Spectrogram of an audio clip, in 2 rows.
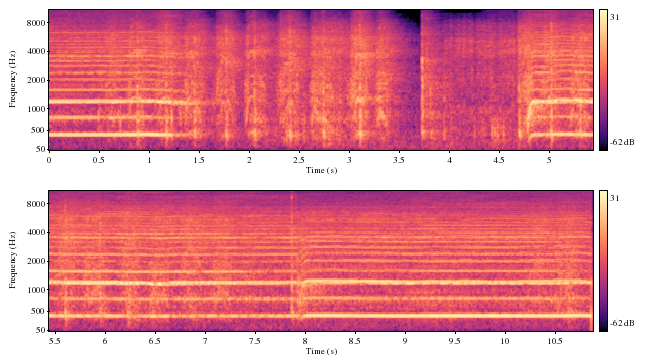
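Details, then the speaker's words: FMS J-11/Su-27 twin 70 mm EDF RC jet on the bench, actuating retracts with gear down and door open: steady high whine cutting out and restarting with rattly bursts; abnormal landing-gear retract noise, source not found. "Everything is moving. I don't like that noise in the landing gear though."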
